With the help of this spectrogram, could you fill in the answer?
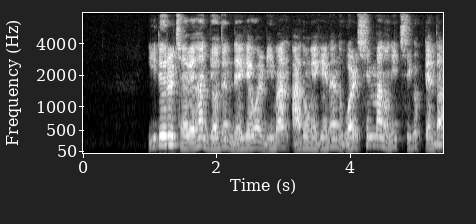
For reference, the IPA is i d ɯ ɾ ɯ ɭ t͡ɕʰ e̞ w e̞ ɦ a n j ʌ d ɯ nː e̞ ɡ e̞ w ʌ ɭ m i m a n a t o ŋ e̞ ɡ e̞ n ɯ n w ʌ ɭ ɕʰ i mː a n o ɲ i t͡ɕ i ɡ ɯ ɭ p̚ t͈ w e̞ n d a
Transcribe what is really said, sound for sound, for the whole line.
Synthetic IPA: i d ɯ ɾ ɯ ɭ t͡ɕ e̞ w e̞ ɦ a n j ʌ d ɯ nː e̞ ɡ e̞ w ʌ ɭ m i m a n a d o ŋ e̞ ɡ e̞ n ɯ n w ʌ ɭ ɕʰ i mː a n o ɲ i t͡ɕ i ɡ ɯ p̚ t͈ w e̞ n d a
